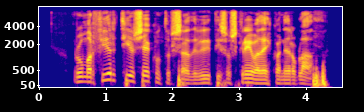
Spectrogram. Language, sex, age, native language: Icelandic, male, 40-49, Icelandic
